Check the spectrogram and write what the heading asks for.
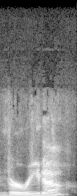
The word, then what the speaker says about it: Verita: in okay okay um let me make sure i am pronouncing your last name correctly is it verita it is yes thank you hi miss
